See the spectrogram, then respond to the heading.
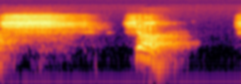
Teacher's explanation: ती हवा मुखविवरात आल्यानंतर आपली जीभ वर उचलली जाते, अवरोध करते हवेला. जीभ वर उचलली गेल्यानंतर काही एक सापट शिल्लक राहते. त्या सापटीतून हवा बाहेर पडायचा प्रयत्न करते आणि सापटीतून प्रयत्न करताना तिचं घर्षण होतं आणि घर्षण झाल्यामुळे काही उच्चार होतात. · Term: घर्षक स्वन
